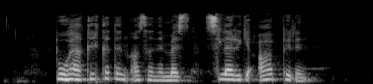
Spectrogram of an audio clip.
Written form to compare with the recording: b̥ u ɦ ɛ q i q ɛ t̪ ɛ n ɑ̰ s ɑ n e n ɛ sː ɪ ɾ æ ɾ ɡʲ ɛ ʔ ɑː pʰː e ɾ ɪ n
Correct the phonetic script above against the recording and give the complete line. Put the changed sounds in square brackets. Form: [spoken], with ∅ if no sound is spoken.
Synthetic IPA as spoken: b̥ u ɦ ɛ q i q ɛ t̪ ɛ n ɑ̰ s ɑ n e [m] ɛ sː ɪ [l] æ ɾ ɡʲ ɛ ʔ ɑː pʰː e ɾ ɪ n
